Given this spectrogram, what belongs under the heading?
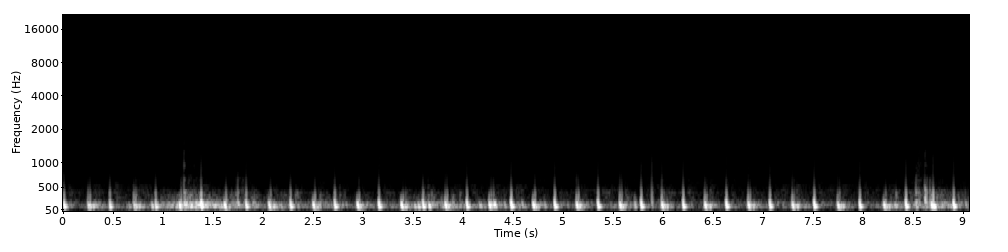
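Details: Male heartbeat after exercise with caffeine: rapid, steady, low thumping at about 136 beats a minute; fast heartbeat.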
